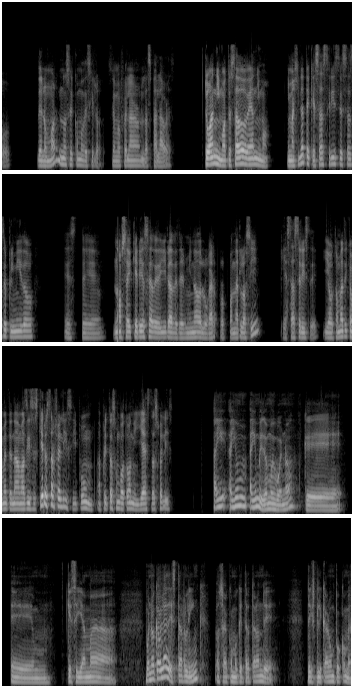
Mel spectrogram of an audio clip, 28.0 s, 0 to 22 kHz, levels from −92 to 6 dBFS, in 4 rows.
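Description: Right after "triste estás deprimido este", 9.30 to 9.33 s, there's unconcealed Bluetooth headset packet loss: a 22.5 ms abrupt-edged hole over the mSBC link, fitting three lost frames.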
